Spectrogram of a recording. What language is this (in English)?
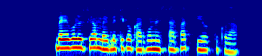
Basque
